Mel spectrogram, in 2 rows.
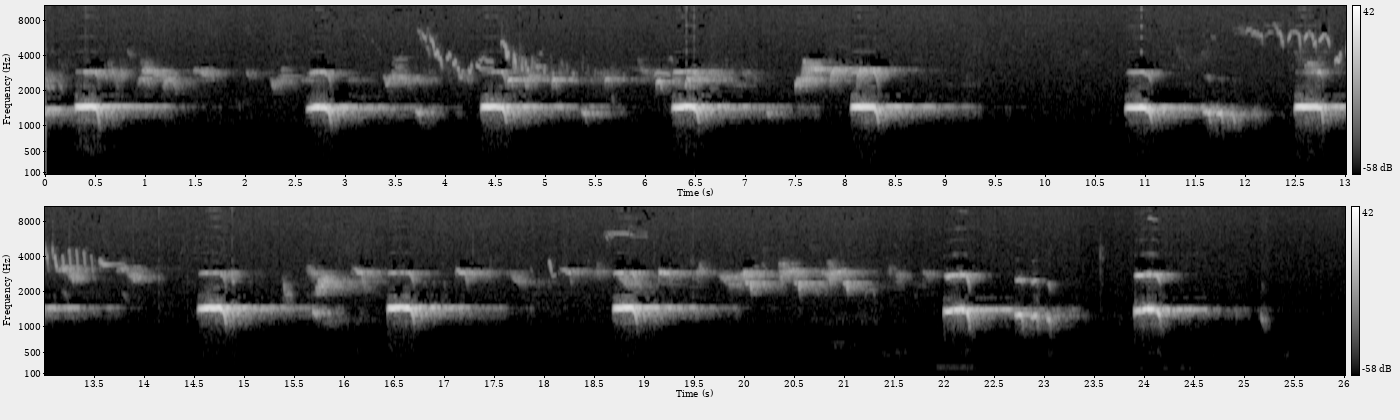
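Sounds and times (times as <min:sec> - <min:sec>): bird chirps and trills: 0:00.0 - 0:09.1, 0:10.8 - 0:14.0, 0:14.6 - 0:23.3, 0:23.9 - 0:24.8
bird whistling: 0:00.1 - 0:01.4, 0:02.6 - 0:09.2, 0:10.8 - 0:14.0, 0:14.6 - 0:21.2, 0:23.9 - 0:24.8.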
